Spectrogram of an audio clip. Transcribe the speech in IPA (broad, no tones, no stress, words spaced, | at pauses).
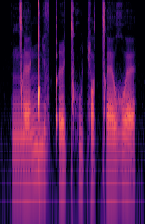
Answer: ŋ͡ǀæŋ͡ǃiz qʼiǀʰucɒ ǀæʁʷæ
